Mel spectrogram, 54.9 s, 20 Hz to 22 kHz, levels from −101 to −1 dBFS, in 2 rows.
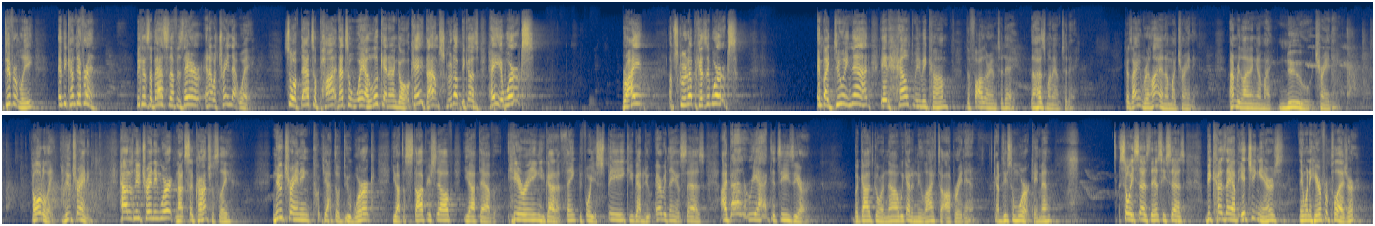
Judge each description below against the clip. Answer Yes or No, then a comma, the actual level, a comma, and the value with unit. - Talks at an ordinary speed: Yes, average, 175 wpm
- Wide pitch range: No, average, 4.8 semitones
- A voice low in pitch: No, medium, 175 Hz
